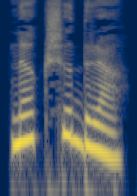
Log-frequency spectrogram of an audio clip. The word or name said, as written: ನಾಗಾಸ್ತ್ರ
